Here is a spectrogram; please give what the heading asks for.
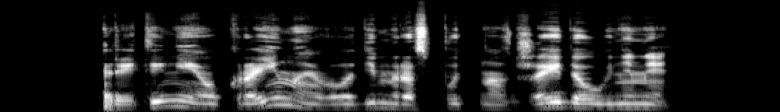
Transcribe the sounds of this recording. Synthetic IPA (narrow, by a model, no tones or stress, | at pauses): ɾʲɪt̪ʲɨnʲɪjɐʊkɾɐinɐivlˠɐdʲimʲɪɾɐsput̪ʲnɐzʐɛjd̪ɐʊɡnʲɪmʲe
